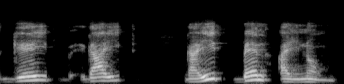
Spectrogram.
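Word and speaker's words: גיא בן הינום: del original griego genena que su pronunciación correcta es gait Ben ainon el gait Ben ainon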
